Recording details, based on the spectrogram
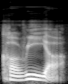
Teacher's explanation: the American pronunciation changes the O and the a to uh because they're not stressed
